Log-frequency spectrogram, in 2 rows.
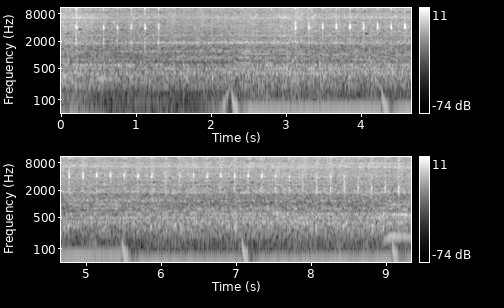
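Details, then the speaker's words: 2008 Mercedes CLS500 V8 with P0300 and cylinder 1 misfire codes: crisp, regular snapping ticks two to three a second over idle as the new ignition coil throws strong spark; old coil was no good. "As you guys can see, this coil is definitely working. The old one was no good."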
